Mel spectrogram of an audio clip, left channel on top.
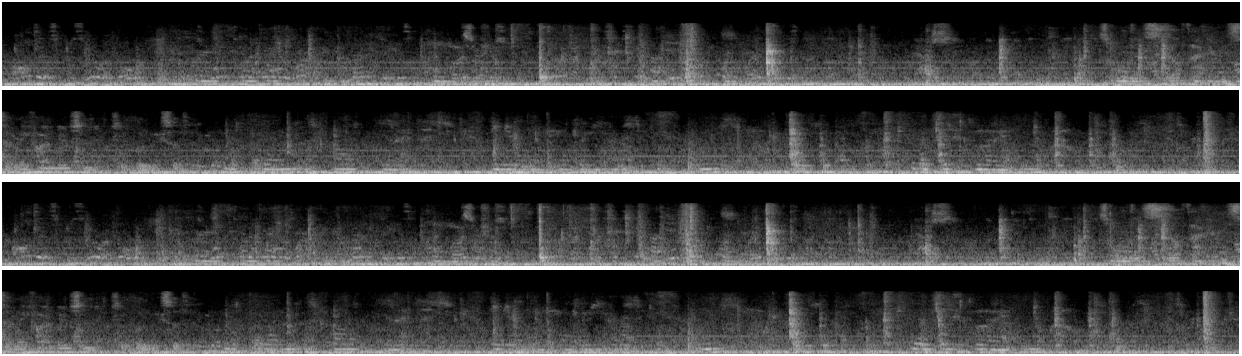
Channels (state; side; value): normal; both; correlation 0.78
